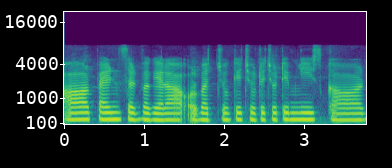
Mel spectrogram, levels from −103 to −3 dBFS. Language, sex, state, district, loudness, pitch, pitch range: Hindi, female, Himachal Pradesh, Shimla, -17 LUFS, 200 Hz, 195-200 Hz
